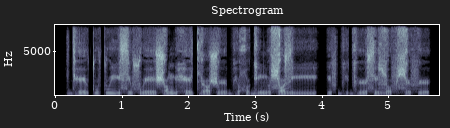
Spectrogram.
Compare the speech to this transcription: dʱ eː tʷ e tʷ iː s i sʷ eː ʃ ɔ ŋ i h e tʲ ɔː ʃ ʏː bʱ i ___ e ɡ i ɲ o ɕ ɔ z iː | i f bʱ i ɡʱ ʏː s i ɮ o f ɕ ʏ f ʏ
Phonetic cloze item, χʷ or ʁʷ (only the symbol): χʷ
